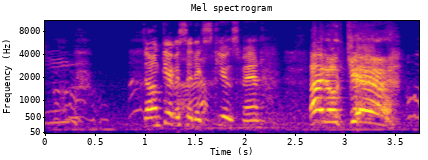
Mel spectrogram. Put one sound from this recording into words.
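A second woman shouts commands.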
